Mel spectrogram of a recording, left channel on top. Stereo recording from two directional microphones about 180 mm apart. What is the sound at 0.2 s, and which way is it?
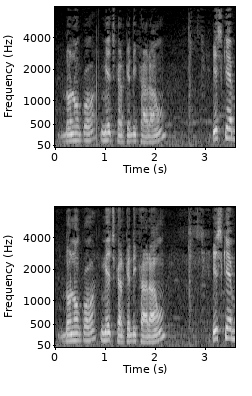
Speech, 65° right (ahead or behind).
